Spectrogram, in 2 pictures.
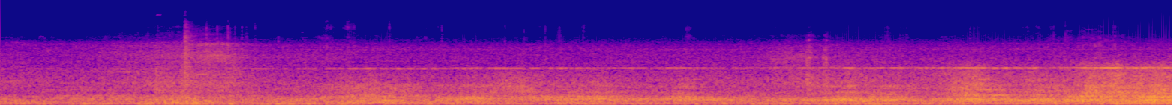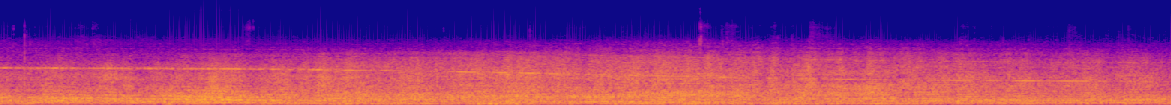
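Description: Twin-engine jet airliner flying overhead: a rumble that grows steadily louder, with a high engine whine that holds steady and then slides down in pitch past the midpoint as the jet goes over and away.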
